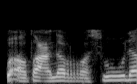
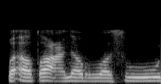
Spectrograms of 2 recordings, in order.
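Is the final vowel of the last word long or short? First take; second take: short; long. First: The final vowel is short, linked to the next word. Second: The final vowel is long before a stop. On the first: The reading continues without a stop. "في حال الوصل سنقول وأطعنا الرسول وقالوا" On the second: The reading stops on this word. "أما لو وقفنا عليها فسنقول وأطعنا الرسول"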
